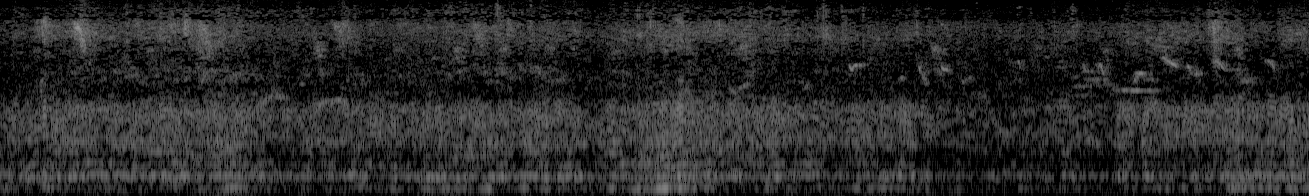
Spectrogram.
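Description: A steady, low droning hum of many bees buzzing together, rising and falling slightly in loudness.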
